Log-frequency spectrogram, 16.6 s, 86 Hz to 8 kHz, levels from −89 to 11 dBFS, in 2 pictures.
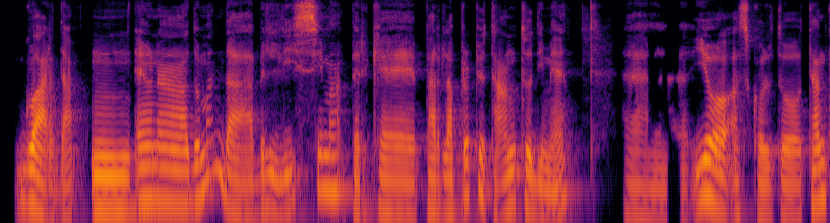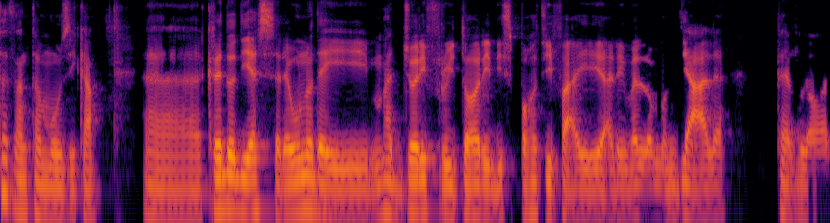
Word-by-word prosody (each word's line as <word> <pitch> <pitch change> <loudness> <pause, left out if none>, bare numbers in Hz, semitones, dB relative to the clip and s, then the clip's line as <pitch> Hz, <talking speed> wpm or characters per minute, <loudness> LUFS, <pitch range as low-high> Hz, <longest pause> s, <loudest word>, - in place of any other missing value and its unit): Guarda, - - +3
mhmm, 110 0 +4
è 130 +4 +1
una 130 -2 +2
domanda 140 - -1
bellissima, 115 - +1
perché 100 -7 -3
parla 105 0 -2
proprio 145 +8 -2
tanto 115 +7 -1
di 95 -3 -4
me. 85 -1 -4 0.4
Uhm, 95 -2 -8 0.4
io 135 -2 +5
ascolto 95 -2 -3
tanta, 145 +8 0
tanta 105 -7 -3
musica, 85 -1 -3 0.4
uhm, 85 -1 -5
credo 110 +4 +5
di 105 0 +1
essere 105 -2 +2
uno 105 +3 +4
dei 90 -2 0
maggiori 100 +2 +1
fruitori 95 -2 +1
di 90 +1 -5
Spotify 90 -2 -2
a - - -1
livello 90 +1 -2
mondiale. 90 0 -1 0.5
Per 95 -2 -4
lo 95 0 -5
100 Hz, 120 wpm, -23 LUFS, 90-110 Hz, 0.5 s, io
